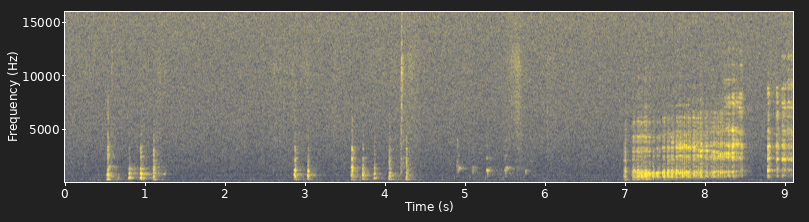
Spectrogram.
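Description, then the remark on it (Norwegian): La Flèche chickens, a breed with horns on the forehead, cluck in short, quick bursts of three or four notes, repeated several times, followed by a longer, harsh, noisy squawk near the end. No one speaks. “Det er uh, De har horn i panna. uh, kalles djevelens høns, eller djevelsk høns.”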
